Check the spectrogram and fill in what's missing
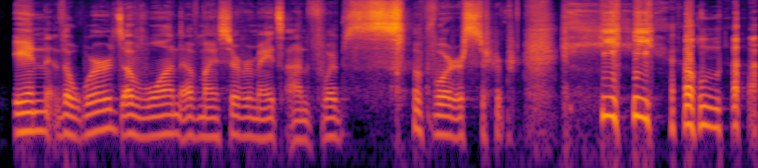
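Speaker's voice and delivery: loud, words breaking up into laughter. Trying to deliver a server mate's punchline, laughing while talking. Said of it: "I was laughing because I knew the punchline was coming".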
